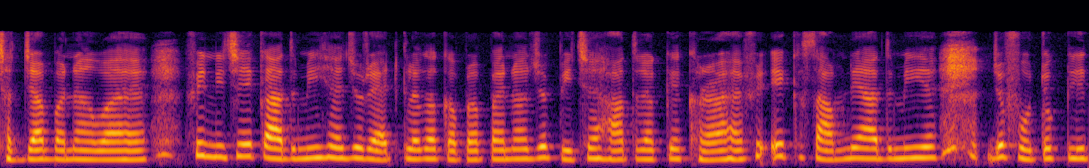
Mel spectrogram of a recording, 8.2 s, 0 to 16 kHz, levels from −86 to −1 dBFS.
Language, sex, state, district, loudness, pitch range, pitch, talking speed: Hindi, female, Chhattisgarh, Korba, -18 LUFS, 200-235 Hz, 215 Hz, 240 wpm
